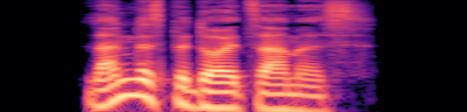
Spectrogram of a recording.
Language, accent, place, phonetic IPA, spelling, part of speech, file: German, Germany, Berlin, [ˈlandəsbəˌdɔɪ̯tzaːməs], landesbedeutsames, adjective, De-landesbedeutsames.ogg
- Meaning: strong/mixed nominative/accusative neuter singular of landesbedeutsam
